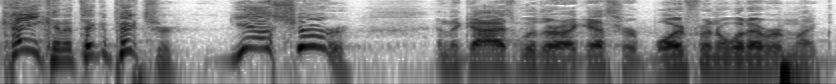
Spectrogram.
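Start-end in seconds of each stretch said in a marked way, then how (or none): 0.0-0.9 high-pitched, eager retold question; perky, raised-pitch ask; eager request. Retelling his eager photo request. 1.1-1.8 very high, chirpy put-on voice; mimicking her in a tiny high voice; imitated woman's reply. Voicing the costumed woman's reply.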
